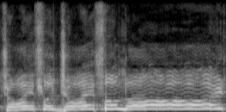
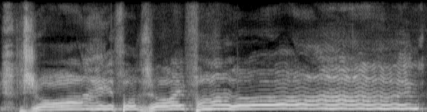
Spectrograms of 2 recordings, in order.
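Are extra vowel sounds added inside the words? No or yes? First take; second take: no; yes. First: The words are said plainly without added vowels. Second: The words carry extra shadow vowels and glides. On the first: "instead of" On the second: "adding like schwas or shadow vowels"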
